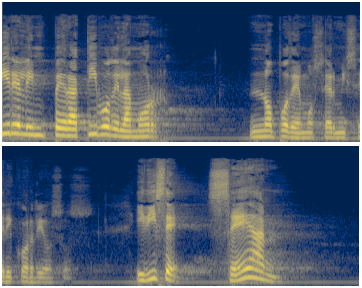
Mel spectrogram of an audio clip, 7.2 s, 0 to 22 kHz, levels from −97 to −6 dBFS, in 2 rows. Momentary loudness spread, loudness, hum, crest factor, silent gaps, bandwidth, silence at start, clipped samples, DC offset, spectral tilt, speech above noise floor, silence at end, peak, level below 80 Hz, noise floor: 14 LU; -20 LUFS; none; 20 dB; none; 15.5 kHz; 0 s; under 0.1%; under 0.1%; -4.5 dB/octave; 36 dB; 0.75 s; -2 dBFS; -56 dBFS; -56 dBFS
